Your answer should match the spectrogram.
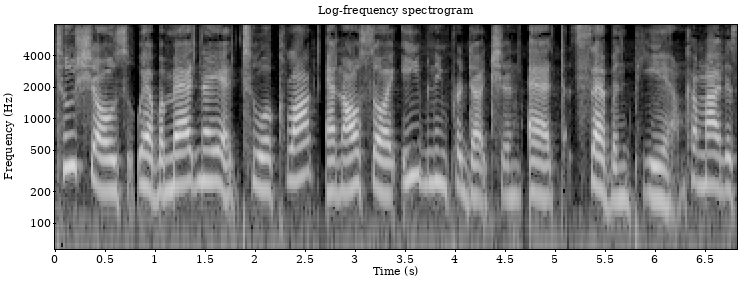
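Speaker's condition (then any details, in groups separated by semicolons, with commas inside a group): No condition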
